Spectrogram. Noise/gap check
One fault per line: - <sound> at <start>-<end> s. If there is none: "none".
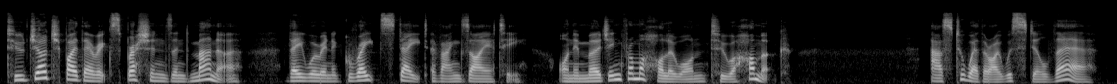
none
